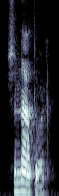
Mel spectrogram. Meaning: senator
- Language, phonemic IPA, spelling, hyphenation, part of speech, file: Dutch, /seˈnatɔr/, senator, se‧na‧tor, noun, Nl-senator.ogg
